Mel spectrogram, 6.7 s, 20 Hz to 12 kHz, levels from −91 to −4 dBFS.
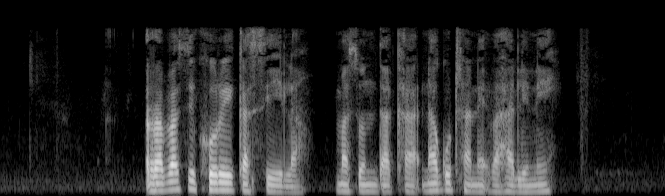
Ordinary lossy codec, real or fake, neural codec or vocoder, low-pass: AAC, 64 kbps; real; none; 7.2 kHz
